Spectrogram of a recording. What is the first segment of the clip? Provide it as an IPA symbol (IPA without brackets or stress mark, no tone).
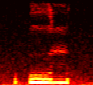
ʔ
